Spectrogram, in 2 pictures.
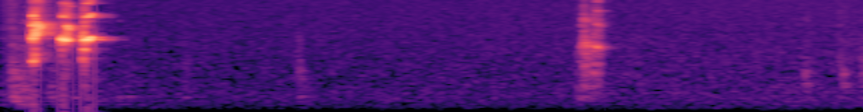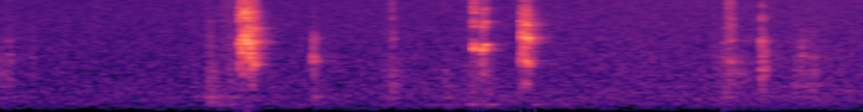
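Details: Chirping Rosy-faced lovebird: a quick burst of three shrill notes, then isolated short chirps and a couple of paired squeaky calls separated by silence.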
